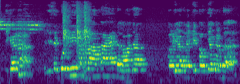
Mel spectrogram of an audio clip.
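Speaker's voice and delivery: ordinary delivery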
